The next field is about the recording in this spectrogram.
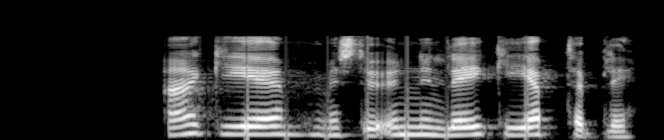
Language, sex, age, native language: Icelandic, female, 30-39, Icelandic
